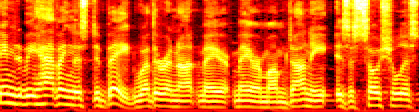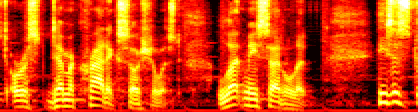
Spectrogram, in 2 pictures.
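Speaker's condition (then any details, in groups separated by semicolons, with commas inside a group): No condition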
